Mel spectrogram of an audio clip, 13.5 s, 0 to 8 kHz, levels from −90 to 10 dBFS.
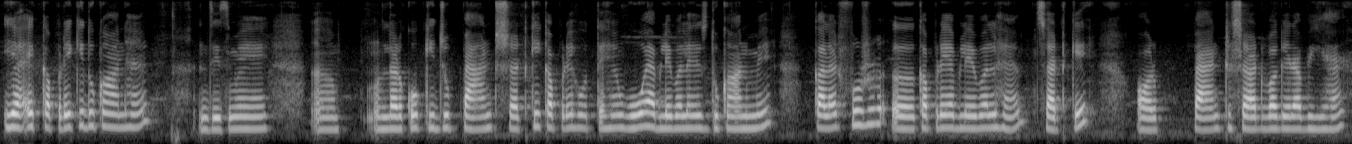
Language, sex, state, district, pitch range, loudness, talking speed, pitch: Hindi, female, Bihar, Gaya, 220-240 Hz, -19 LUFS, 165 wpm, 230 Hz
